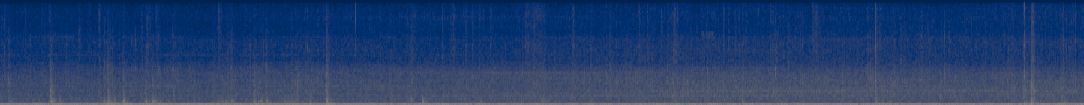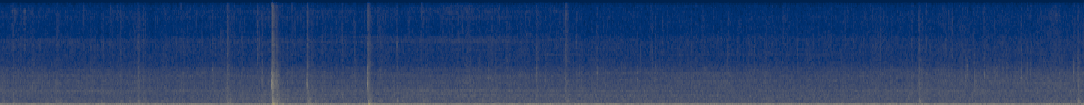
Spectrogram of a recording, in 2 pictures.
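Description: Model diesel locomotives pulling a freight train along a model railroad: a steady running rumble and hum with the rattle of wheels on the track, and two sharp clicks a little past the middle.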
